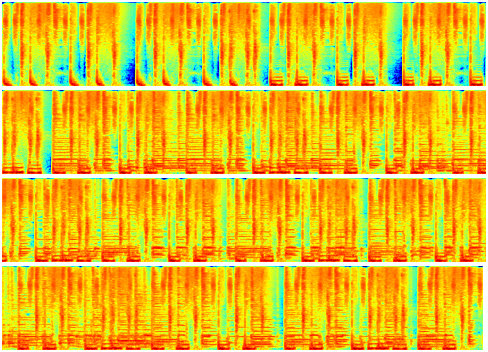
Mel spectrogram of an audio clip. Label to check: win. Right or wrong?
Wrong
